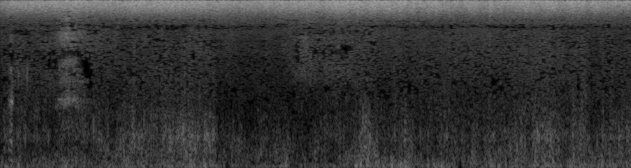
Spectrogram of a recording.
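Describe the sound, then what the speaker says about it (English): Wind gusting outdoors on a snowy day, a steady broadband roar buffeting the microphone throughout, loud and close with no clear pauses. "Ooh, the wind picking up."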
